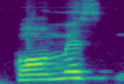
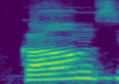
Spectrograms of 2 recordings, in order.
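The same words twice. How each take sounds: First: कॉमेस read letter by letter as ko-mes, rising; कॉमेस said wrongly as two syllables ko-mes; spelling-based wrong reading. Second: कम्स said as one syllable kums; कम्स with short u and silent e; correct pronunciation. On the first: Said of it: "इसको कॉमेस क्यों नहीं पढ़ें". (कॉमेस को गलत ढंग से को-मेस पढ़ना) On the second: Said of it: "कम्स ही क्यों पढ़े इसको". (कम्स का सही उच्चारण, एक अक्षर में) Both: Shown as a demonstration.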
